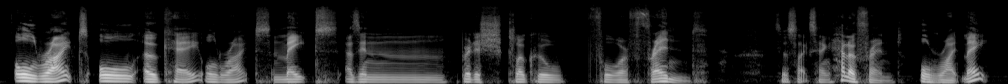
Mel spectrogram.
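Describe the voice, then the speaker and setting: A man with a London accent speaks very slowly at a medium pitch, with ordinary pitch variation, in a dry, close recording with no echo. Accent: southern English (London). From southern England, southwest. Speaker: English teacher. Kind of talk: casual chat.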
